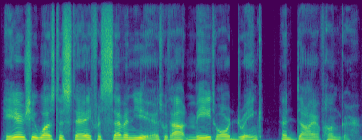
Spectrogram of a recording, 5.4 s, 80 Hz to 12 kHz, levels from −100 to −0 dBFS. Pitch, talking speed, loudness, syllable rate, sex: 140 Hz, 175 wpm, -17 LUFS, 4.1 syllables/s, male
